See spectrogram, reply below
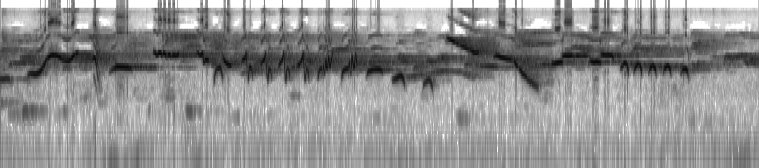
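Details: Oriental magpie-robin singing a fighting song meant to stir aggression and breeding mood; rich whistled phrases, a fast run of repeated bouncing notes, a long downward sweep, then a quick rattling trill.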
